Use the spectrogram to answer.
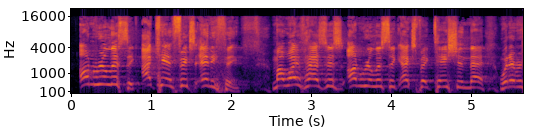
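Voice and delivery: high-pitched incredulous protest; exasperated comedic outburst; comic exasperation. Acted. Comic outburst about wife's expectations.

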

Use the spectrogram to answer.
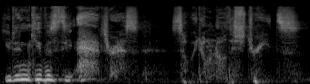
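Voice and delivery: hushed whispered aside. Acted. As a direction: whisper it as a secret complaint. Mock aside as Thomas.

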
